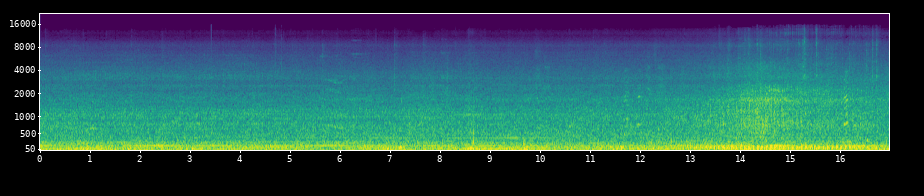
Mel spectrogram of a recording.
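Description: Street ambience: a steady low engine hum of nearby traffic and voices of passers-by. A motor scooter grows louder near the end as it approaches.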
